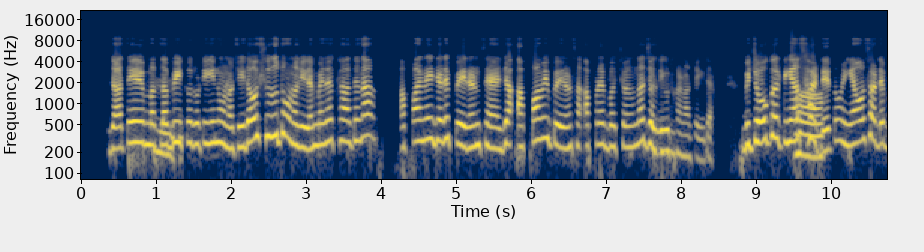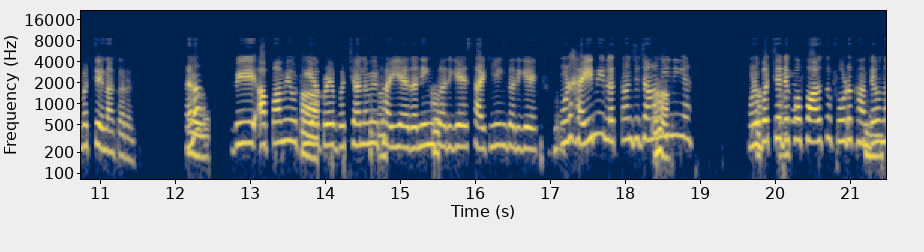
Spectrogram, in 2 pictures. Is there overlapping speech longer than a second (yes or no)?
no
